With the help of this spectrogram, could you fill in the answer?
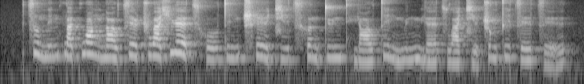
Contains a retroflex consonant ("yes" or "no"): yes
